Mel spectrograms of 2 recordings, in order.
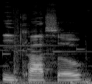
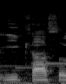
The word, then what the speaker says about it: Ecasso: Yo, this is Ecasso, and I appreciate you saying Did I say it right? Kind of. Oh Yeah, you said shoot. Ecasso. I said Ecasso, kind of like Picasso.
